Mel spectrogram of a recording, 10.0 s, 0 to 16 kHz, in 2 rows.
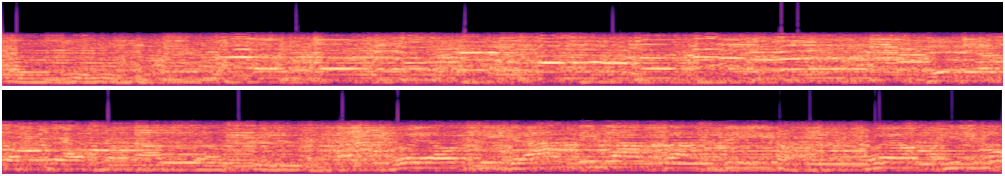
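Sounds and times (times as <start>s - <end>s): strummed acoustic guitar: 0.0s - 10.0s
bowed violin: 1.0s - 6.2s.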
